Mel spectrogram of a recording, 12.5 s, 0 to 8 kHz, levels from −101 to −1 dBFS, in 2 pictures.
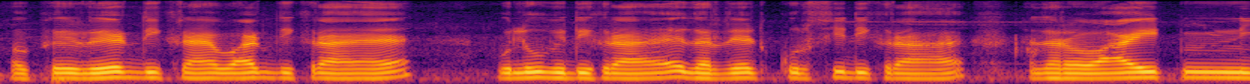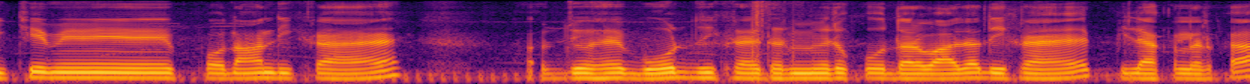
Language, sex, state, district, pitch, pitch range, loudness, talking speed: Hindi, male, Chhattisgarh, Balrampur, 140 Hz, 135-145 Hz, -18 LUFS, 215 wpm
